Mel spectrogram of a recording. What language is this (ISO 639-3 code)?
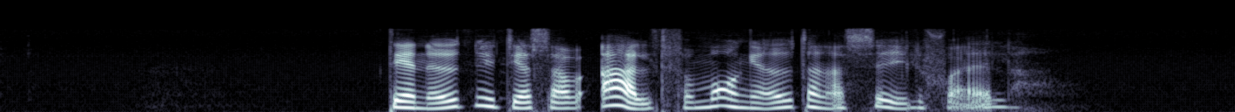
swe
